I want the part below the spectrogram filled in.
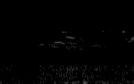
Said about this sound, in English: it's the sound of different birds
